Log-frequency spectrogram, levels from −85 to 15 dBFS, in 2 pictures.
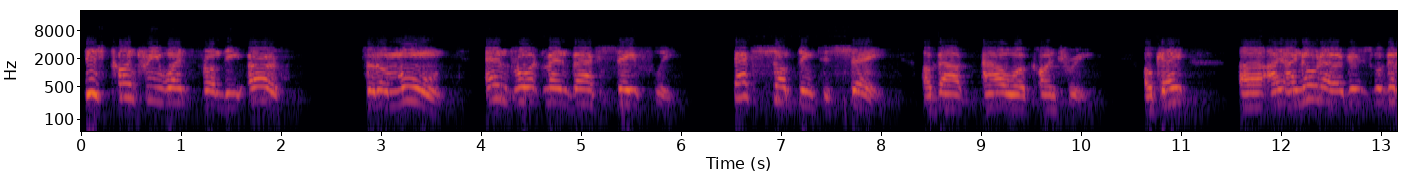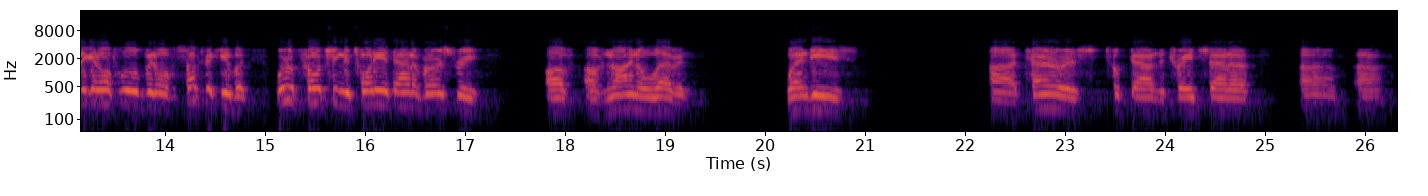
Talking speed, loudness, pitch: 130 wpm, -30 LUFS, 205 Hz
